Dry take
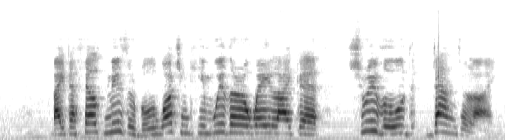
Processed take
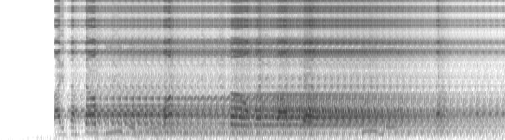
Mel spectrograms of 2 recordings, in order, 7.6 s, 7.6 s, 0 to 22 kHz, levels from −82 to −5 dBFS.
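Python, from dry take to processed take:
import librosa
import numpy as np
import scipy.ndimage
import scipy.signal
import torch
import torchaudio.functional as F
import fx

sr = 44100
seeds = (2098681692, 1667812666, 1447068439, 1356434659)

p1 = fx.fade_out_tail(x, sr, length_s=2.29)
p2 = fx.low_shelf(p1, sr, hz=180.0, db=-8.5)
p3 = fx.level_steps(p2, sr, step_db=13)
p4 = (np.kron(scipy.signal.resample_poly(p3, 1, 8), np.eye(8)[0]) * 8)[:len(p3)]
p5 = fx.dmg_crackle(p4, sr, seeds[0], per_s=370.0, level_db=-34.0)
p6 = p5 + fx.echo_swell(p5, sr, ms=98, loudest=8, wet_db=-7, dry=0)
p7 = fx.band_widen(p6, sr, depth_pct=100)
y = p7 * librosa.db_to_amplitude(-5.0)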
